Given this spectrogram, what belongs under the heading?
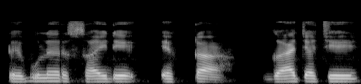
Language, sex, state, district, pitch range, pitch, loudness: Bengali, male, West Bengal, Malda, 130-140 Hz, 135 Hz, -19 LUFS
